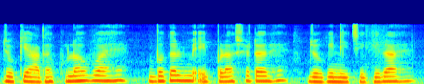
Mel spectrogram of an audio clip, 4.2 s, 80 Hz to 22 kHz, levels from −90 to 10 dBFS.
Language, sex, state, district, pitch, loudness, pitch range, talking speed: Hindi, female, Maharashtra, Washim, 190 Hz, -14 LUFS, 175-205 Hz, 240 wpm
